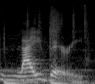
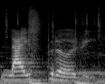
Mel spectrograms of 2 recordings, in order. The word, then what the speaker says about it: library: Now there's a common mispronunciation. Many people say this as library, but it's not library. It's library. Library.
